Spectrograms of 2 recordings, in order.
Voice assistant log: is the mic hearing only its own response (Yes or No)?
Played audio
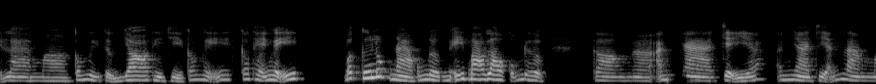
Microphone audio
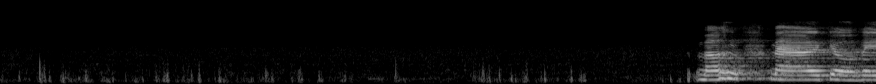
No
